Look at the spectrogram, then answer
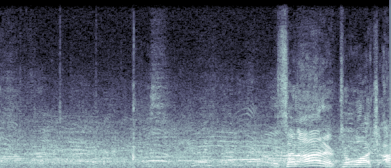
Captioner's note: crowd chatter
